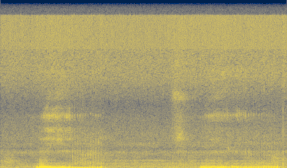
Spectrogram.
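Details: Snoring: two low, rattling, fluttering sounds on the inward breath with a quiet pause between.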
